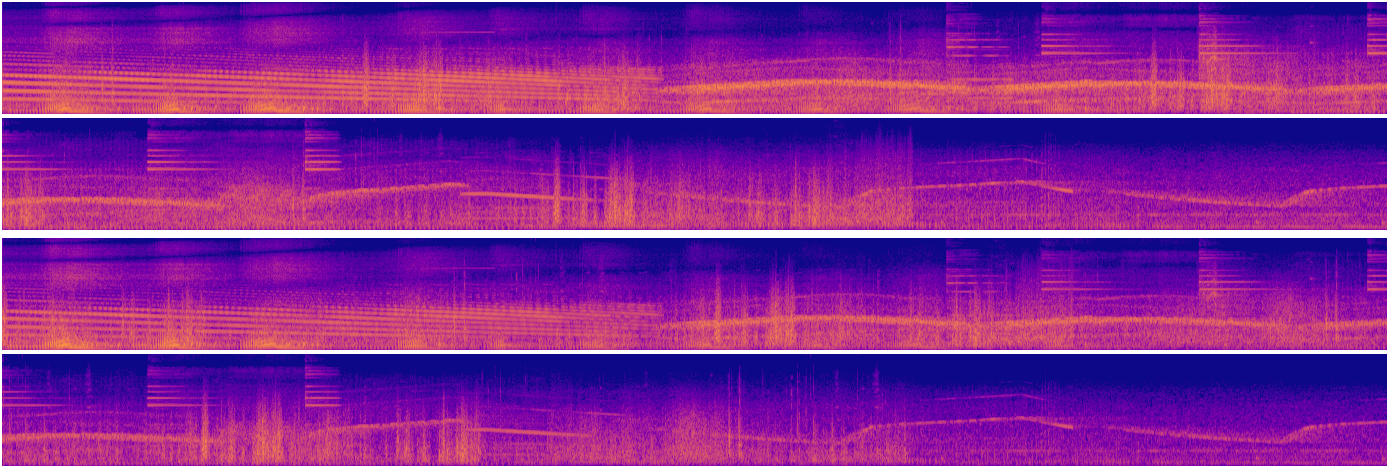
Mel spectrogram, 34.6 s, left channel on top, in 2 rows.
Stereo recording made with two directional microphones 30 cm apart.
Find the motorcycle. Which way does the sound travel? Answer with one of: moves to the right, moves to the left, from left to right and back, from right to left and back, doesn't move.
moves to the left.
